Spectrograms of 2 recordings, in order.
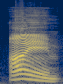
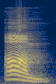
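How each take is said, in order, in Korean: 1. 이 모음은 두 부분으로 이루어진 완전한 이중모음이에요. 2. 모음의 뒷부분은 빠져요. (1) "원래는 이 말이 I'm, I'm 이렇게 발음이 됐었는데" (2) "I'm에서 am 이렇게 변하게 되는 겁니다"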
